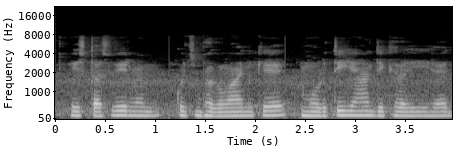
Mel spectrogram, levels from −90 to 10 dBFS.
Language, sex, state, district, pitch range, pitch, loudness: Hindi, male, Bihar, Samastipur, 145-155 Hz, 150 Hz, -16 LUFS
